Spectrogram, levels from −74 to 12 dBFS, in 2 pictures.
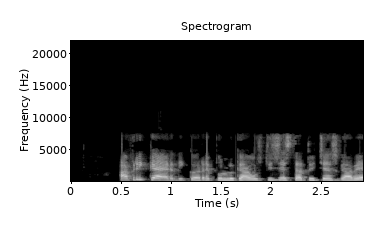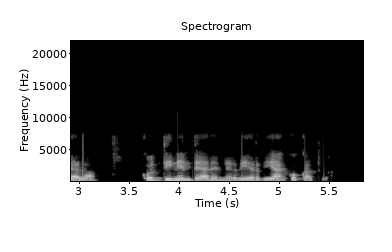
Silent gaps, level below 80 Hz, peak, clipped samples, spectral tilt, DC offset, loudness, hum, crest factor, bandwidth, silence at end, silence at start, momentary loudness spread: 3.51-3.63 s; -56 dBFS; 0 dBFS; under 0.1%; -4.5 dB/octave; under 0.1%; -15 LUFS; none; 16 dB; 7.8 kHz; 0.5 s; 0.5 s; 8 LU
